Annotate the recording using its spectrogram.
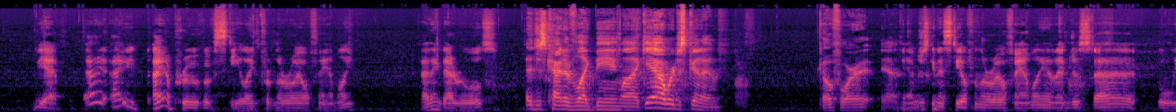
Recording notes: The technical difficulties episode!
